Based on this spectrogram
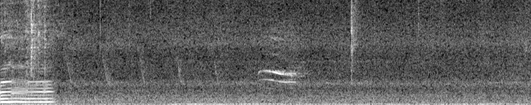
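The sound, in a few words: cat chirping and meowing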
